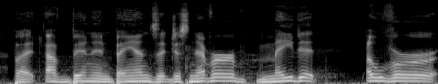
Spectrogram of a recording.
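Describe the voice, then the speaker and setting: A man at a very slow pace. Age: 60s. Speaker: indie musician. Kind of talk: podcast interview.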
